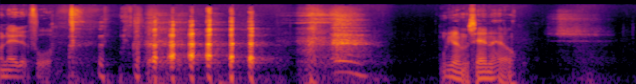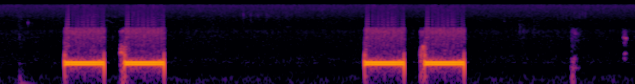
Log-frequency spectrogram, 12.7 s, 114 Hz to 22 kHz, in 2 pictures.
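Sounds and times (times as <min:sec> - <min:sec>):
speech: 0:00.0 - 0:02.0, 0:04.5 - 0:05.3
laughter: 0:00.7 - 0:03.5
telephone tones from placing a call: 0:07.0 - 0:08.0, 0:10.0 - 0:11.0.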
